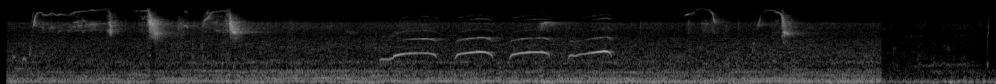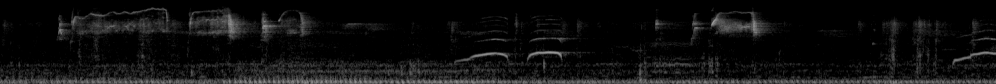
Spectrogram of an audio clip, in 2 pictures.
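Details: Baby female monkey Anissa at Angkor Wat temple, crying in pain after being hit and dragged across hard earth by another monkey, Aron: clustered high arched squealing cries, rising then falling, in bursts, with faint background hum.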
